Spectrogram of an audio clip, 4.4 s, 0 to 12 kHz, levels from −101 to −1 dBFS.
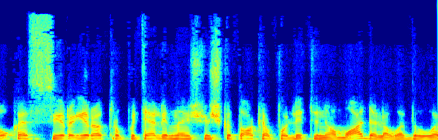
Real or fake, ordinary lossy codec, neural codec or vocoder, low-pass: real; MP3, 48 kbps; none; 10.8 kHz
